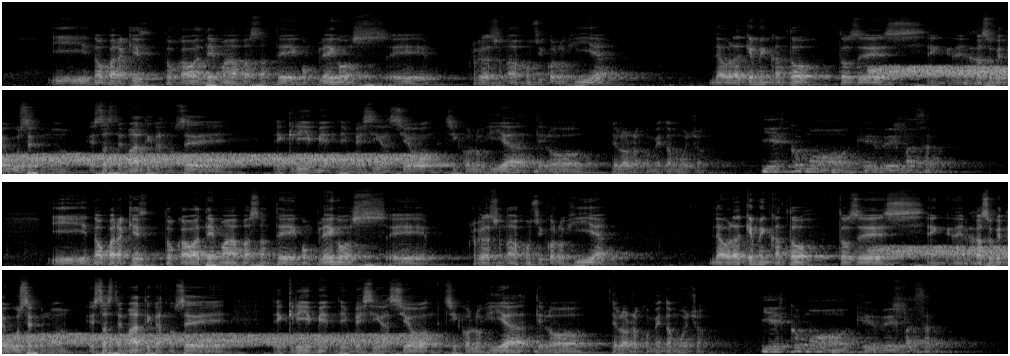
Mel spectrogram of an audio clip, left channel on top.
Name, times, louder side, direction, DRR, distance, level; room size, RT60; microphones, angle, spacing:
voice 1, 0.5-4.3 4.7-6.0 7.1-8.1 8.4-12.3 12.8-15.9 16.2-17.1, right 2 dB, 30° right, 7 dB, 0.5 m, -32 dB
sound 1, 8.6-14.3, left 3 dB, 40° left, 0.6 m, -31 dB
voice 2, 9.6-9.9 17.7-19.3, equal, 80° right, -2 dB, 1.7 m, -38 dB
8.4 x 4.7 x 2.7 m, 1.2 s
head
